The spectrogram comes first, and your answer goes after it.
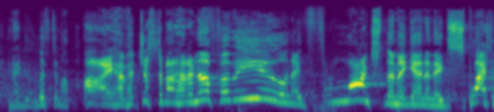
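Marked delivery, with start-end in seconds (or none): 1.0-3.5 mock-angry, much higher and slower. A dad in the pool retells scolding his kids before launching them again, mock-angry. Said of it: "I would pretend I was angry with them".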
